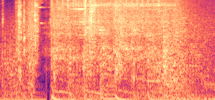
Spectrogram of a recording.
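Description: Film-trailer sound design over music: a sudden heavy hit about half a second in, followed by a dense rushing swell with several falling tones, beginning to fade near the end.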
